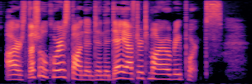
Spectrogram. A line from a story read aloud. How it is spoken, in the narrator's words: the journalist was saying, or rather shouting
